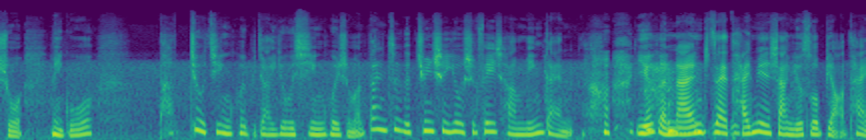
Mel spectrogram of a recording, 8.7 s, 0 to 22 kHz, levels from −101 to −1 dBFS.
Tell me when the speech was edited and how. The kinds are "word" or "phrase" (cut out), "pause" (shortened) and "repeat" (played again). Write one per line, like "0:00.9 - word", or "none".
0:01.8 - pause

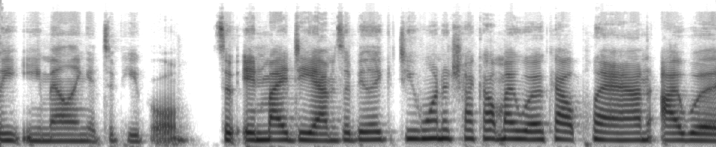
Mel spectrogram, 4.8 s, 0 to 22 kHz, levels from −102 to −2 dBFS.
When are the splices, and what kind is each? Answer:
0:01.4 - pause

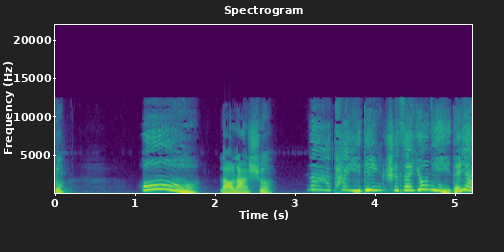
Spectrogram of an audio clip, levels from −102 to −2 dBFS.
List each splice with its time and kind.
0:02.8 - pause

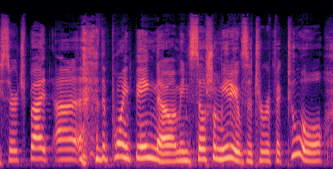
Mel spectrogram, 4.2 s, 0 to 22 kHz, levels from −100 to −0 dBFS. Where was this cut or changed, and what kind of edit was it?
0:03.0 - word

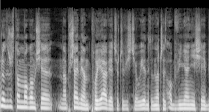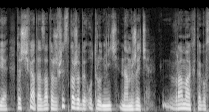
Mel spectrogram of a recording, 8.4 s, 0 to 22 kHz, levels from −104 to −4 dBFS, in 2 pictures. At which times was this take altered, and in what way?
0:03.0 - word
0:04.5 - word
0:05.3 - word
0:07.4 - phrase

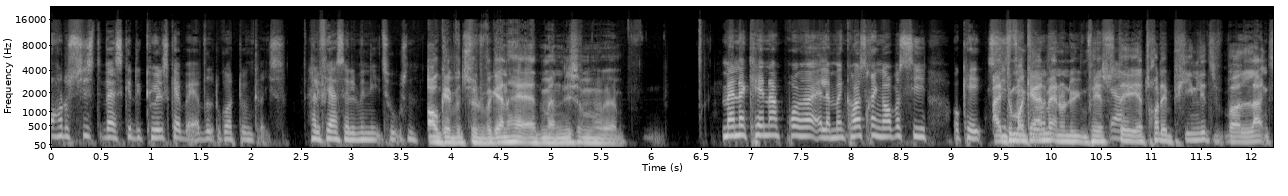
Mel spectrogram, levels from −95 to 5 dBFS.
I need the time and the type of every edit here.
0:02.4 - pause

